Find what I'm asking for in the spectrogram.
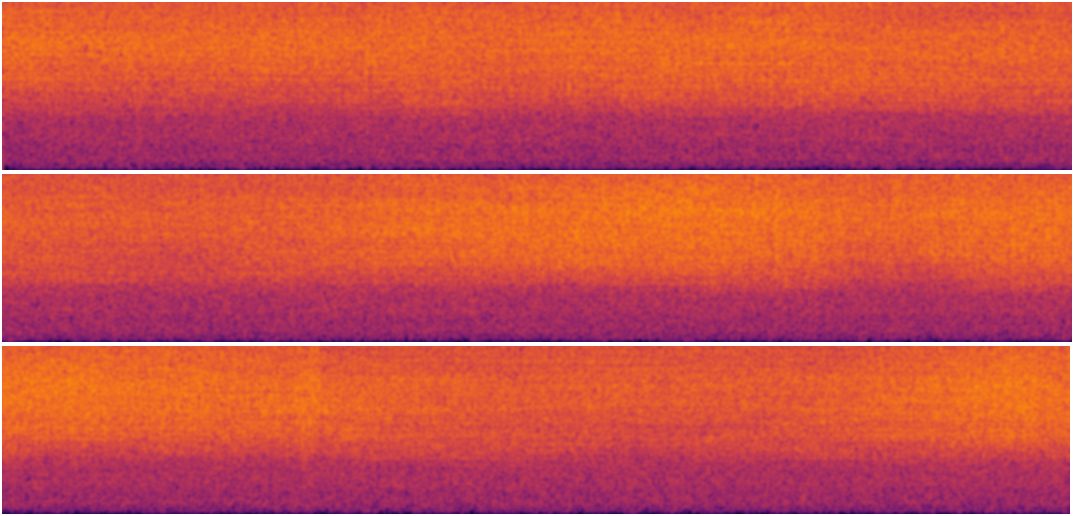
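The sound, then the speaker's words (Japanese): Water conjured by a spell rushes and splashes over a face: a steady, hissing flow that swells gently and eases back several times over a long, unbroken stretch. “顔に水が当たるわよ。シルアレイン、アクアメンドゥ、水よ。”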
